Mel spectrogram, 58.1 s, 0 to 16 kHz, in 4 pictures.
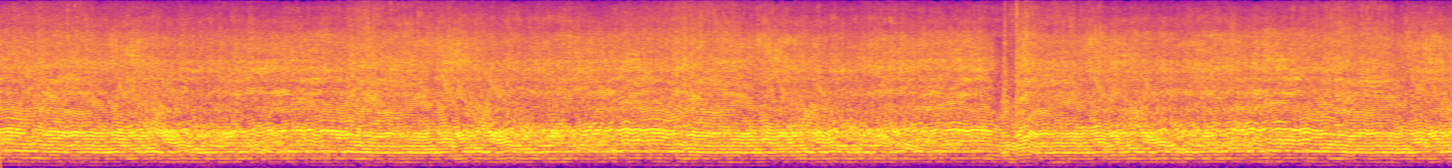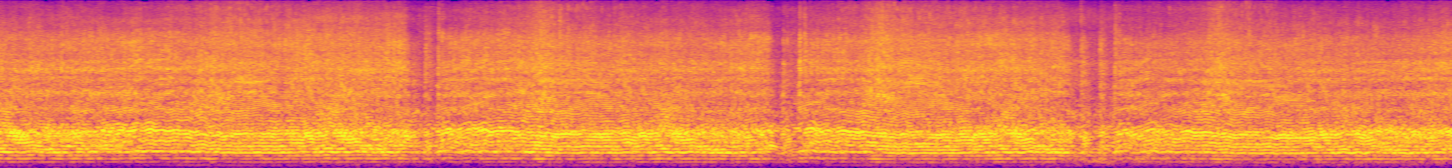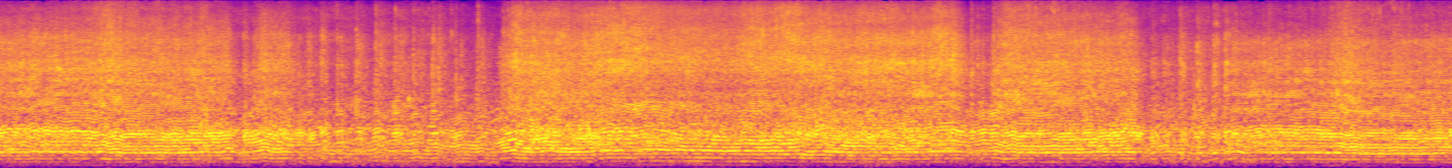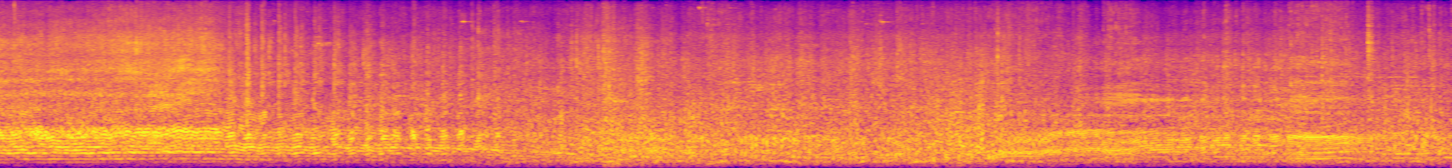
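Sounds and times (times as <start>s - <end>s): engines revving hard: 0.0s - 58.0s.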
